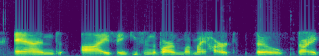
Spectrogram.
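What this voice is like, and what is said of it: Teary, emotional voice. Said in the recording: “I get teary”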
